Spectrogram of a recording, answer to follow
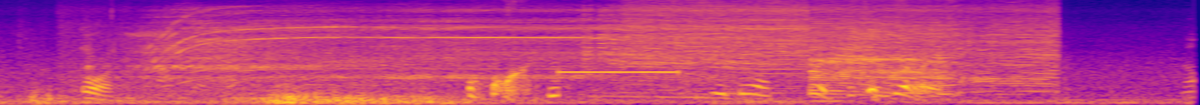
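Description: A motor spins up to a high, steady whine about a second in and runs until it cuts off abruptly near the end, over voices and a short bleep.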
